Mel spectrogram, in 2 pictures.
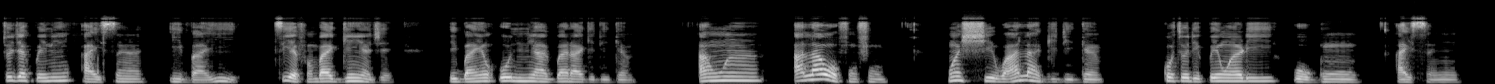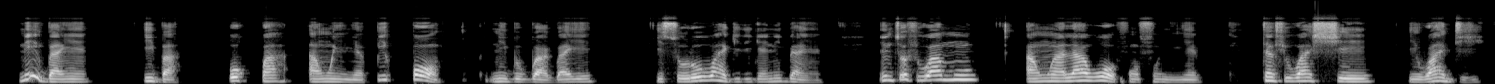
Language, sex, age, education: Yoruba, male, 15-29, tertiary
